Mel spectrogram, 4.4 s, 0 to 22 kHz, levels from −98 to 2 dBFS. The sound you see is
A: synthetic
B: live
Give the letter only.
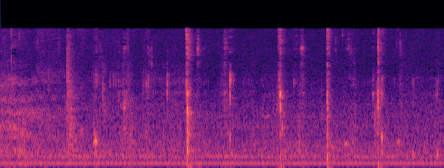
B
